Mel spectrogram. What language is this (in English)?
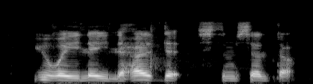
Kabyle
